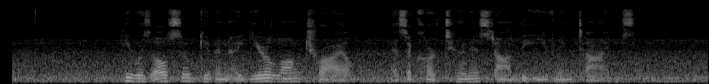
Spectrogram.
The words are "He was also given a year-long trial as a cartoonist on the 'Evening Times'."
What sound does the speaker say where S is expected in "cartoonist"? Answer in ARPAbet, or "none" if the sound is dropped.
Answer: S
